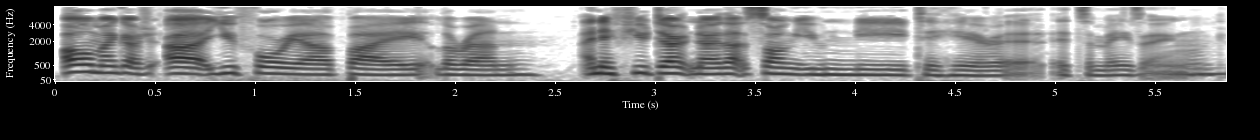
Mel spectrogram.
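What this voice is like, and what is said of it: British accent. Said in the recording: “I could just listen to you talk all day, by the way ... Like any British accent is because it's... love it.”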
